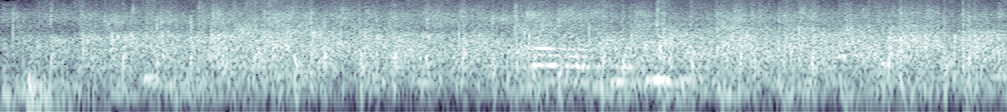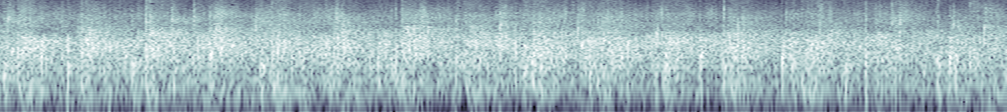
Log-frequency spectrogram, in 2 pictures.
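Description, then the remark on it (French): Renewed loud, sustained applause from a large audience following a speech about the work of Jesus fills the whole stretch, a dense roar of clapping hands that holds steady without letting up. “Retonnerre d'applaudissements.”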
